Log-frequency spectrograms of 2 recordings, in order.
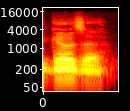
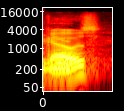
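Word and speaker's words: Gose: brewing two ghosts okay sorry to Goza they actually it's a goes they give you a phonetic pronunciation here okay it's a key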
